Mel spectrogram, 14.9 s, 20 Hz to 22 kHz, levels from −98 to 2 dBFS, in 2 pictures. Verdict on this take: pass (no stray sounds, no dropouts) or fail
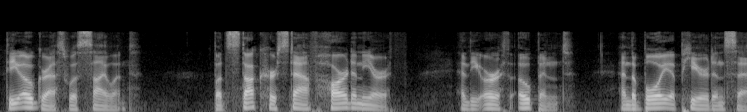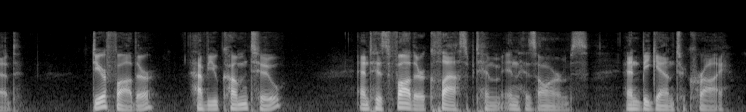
pass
